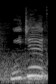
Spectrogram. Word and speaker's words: media: the following words media media actually it is it is used as noun so we have to put stress on the first syllable that is uh like m e right then the next one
